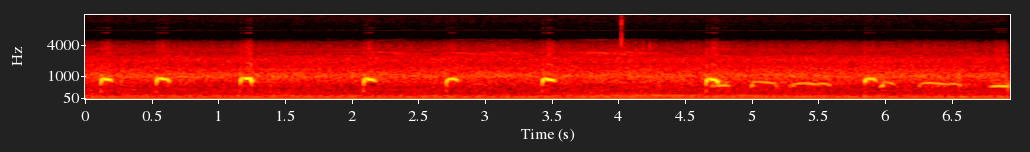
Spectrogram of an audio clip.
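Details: Screech owl family at the nest while a seven-day-old owlet is fed snake by its mother in the afternoon: a series of short, hooked, chip-like notes, then several drawn-out wavering notes, over a low steady hum.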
